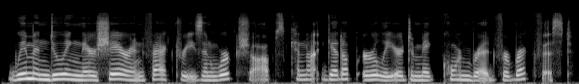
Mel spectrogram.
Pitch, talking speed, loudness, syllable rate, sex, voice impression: 215 Hz, 185 wpm, -17 LUFS, 4.7 syllables/s, female, feminine, adult-like, slightly relaxed, powerful, slightly bright, fluent, raspy, intellectual, unique, lively, slightly light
